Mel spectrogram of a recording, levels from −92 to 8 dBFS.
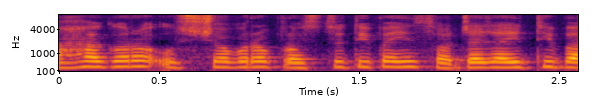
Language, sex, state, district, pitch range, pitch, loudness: Odia, female, Odisha, Khordha, 220-245 Hz, 235 Hz, -17 LUFS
